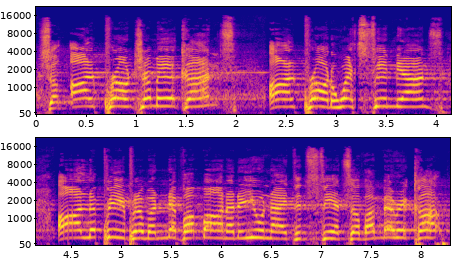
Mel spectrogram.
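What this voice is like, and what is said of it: Jamaican accent. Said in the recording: “If you didn't catch my accent, I'm a Jamaican.”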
